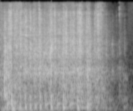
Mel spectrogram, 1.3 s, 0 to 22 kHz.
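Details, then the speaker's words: Stihl FS91R trimmer at idle: rough, rattly two-stroke idle that stutters and dies within a second while the trimmer head keeps spinning when it shouldn't; clutch engaged at idle. "keep an eye on the spool idea and you'll see it's always turning so even if you pull it over it wants to spin so the way these work is that when the engine's idling it should not be spinning"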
